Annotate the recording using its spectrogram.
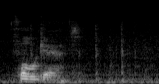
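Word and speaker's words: Flgath: didn't say it right so f l g a t h full gas okay and that was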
